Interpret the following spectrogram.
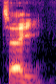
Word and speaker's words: chi: Pronunciation इसका क्या है? चाई।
